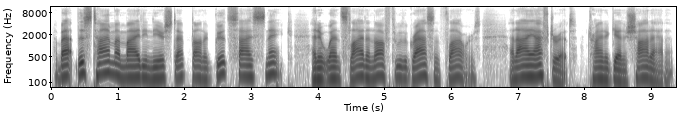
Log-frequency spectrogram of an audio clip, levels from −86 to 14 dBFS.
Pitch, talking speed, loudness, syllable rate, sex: 130 Hz, 210 wpm, -19 LUFS, 4.9 syllables/s, male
